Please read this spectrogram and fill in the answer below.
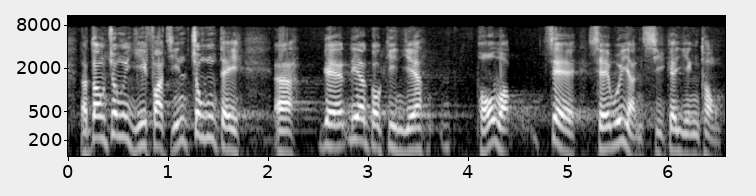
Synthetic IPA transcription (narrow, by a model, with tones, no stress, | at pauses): laː˨˩t̪ɔː˥ŋt͡sʊ˥ŋjiː˨˧faː˧t̚t͡siː˨˥nt͡sʊ˥ŋt̪e˨jʔɛ˨˧kɛː˧liː˥jɐ˥kːɔː˧kiː˧njɛː˨˧ | pʰɔː˨˥wɔː˨k̚t͡sɛː˥˧sɛː˨˧wuː˨˥jɐ˨˩nsiː˨kɛː˧jɪ˨˩ŋt̪ʰʊ̰˨˩ŋ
